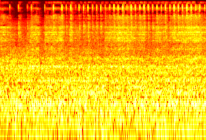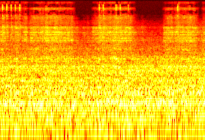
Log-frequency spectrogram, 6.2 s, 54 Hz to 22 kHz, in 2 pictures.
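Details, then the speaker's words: 1992 Sears Roebuck 42-inch Hugger ceiling fan, model 689 11438, running in reverse; dry steady rasping rub through the whole spin; awful bearing noise from worn bearings. "Not that I'll ever use reverse, that's kind of a gimmicky feature. But that bearing noise is awful."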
